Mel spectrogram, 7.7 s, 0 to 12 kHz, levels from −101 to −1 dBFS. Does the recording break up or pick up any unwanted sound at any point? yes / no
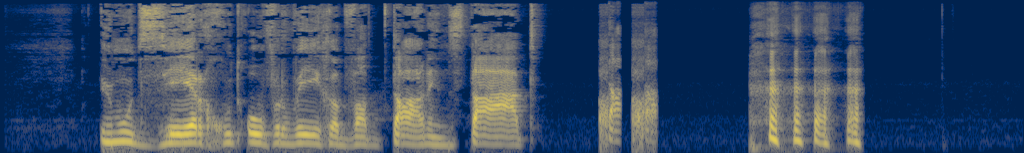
yes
